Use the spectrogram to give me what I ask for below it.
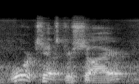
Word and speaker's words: Worcestershire: whole lot but a little bit of uh Worcestershire which actually is pronounced Worchester Shire because it comes from the area of England called Worchester where it was invented back in 1837.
